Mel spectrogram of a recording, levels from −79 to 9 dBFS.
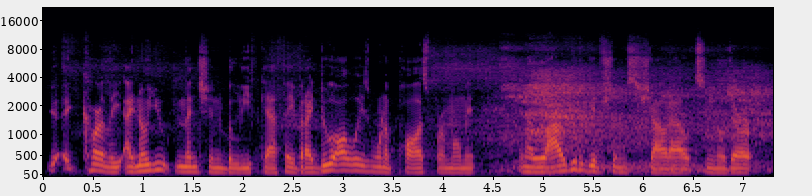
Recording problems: household noises; loud; throughout; 5 dB below the speech

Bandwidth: 14.5 kHz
